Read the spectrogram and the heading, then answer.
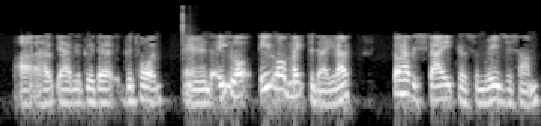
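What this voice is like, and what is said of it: Put-on Cockney accent. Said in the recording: “So I'm thinking that's Cockney, right? I know there's a lot of different dialects in England”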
